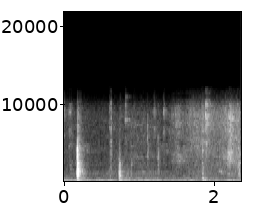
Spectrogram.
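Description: Three sharp clicks, the first and loudest about a quarter second in, from the pointer selecting handwriting on a computer screen, over a steady low hum.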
